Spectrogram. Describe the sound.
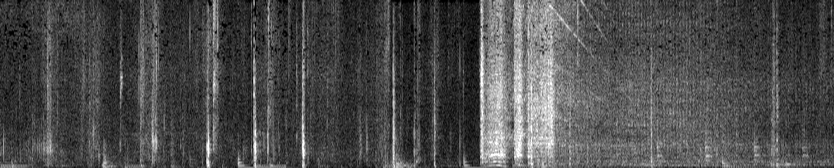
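A car engine starts and the car drives off on the way back to a farm during an organic food inspection. A steady low engine rumble builds into a louder, broader rush of driving noise after a few sharp knocks.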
